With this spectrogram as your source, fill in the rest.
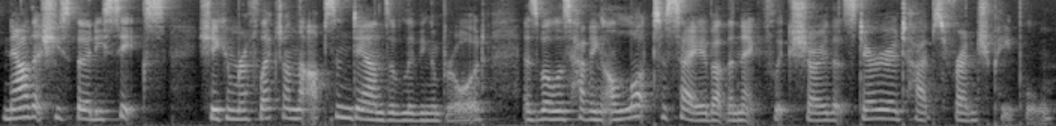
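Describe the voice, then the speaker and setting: A woman speaks in a plain, everyday voice at medium pitch. Her pace is moderate and her intonation fairly even. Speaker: podcast host. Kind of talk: scripted narration and interview. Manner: conversational, blunt.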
